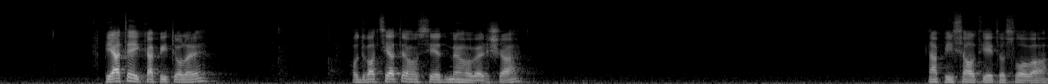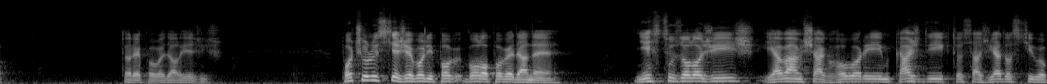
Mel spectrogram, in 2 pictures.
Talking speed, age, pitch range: 75 wpm, 50-69, 95-125 Hz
